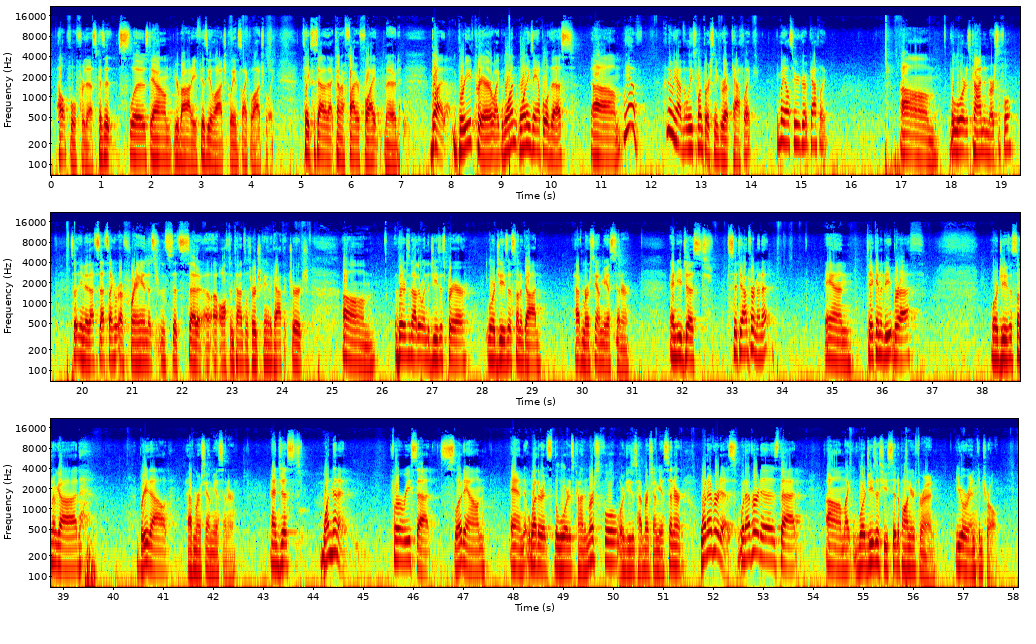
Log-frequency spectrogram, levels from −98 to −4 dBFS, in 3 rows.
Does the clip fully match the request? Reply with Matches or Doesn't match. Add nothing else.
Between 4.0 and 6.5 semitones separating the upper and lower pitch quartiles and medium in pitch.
Doesn't match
